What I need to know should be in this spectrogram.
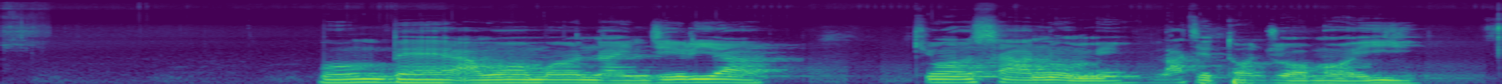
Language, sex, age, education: Yoruba, male, 15-29, tertiary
